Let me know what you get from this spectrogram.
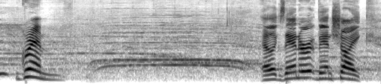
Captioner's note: audience cheers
